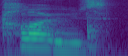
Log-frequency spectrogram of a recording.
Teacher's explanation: close doesn't have a zed in it even though it sounds like it does we're using the S to make that Zed sound s often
